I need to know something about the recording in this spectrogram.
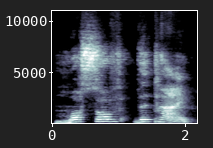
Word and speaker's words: most of the time: Et nous avons l'autre mot qui c'est, une petite phrase, américain dit most of the time. Il pas dit most. Il pas prononcer T. Il dit most of. Ouais, il fait liaison, il link mot ensemble, most of the time.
